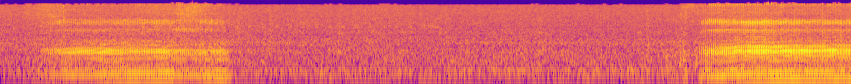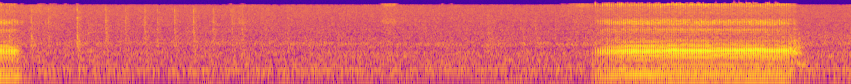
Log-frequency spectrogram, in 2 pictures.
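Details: Pug dog sound asleep in a heated room, snoring loudly: three long, rasping, buzzy snores of about two seconds each, spaced roughly seven seconds apart, with quiet breathing between them indoors.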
